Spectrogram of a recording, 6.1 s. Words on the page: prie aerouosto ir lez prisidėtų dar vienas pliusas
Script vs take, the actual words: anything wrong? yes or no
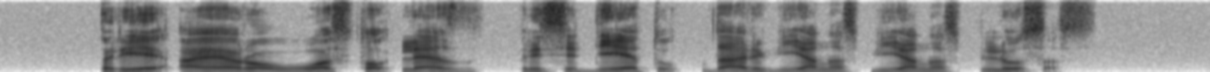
yes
